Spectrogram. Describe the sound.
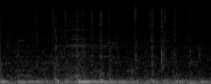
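Faint typing on a computer keyboard, a run of light, irregular key clicks over a steady low hum.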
